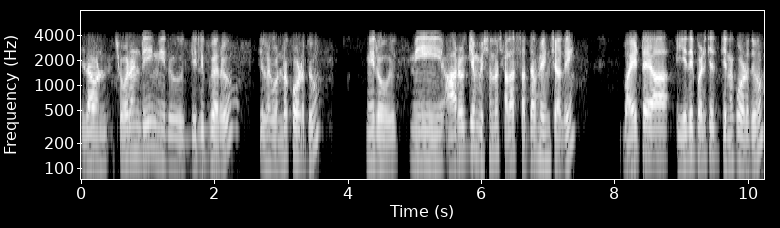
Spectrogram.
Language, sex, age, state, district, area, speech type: Telugu, male, 18-30, Andhra Pradesh, Visakhapatnam, urban, conversation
